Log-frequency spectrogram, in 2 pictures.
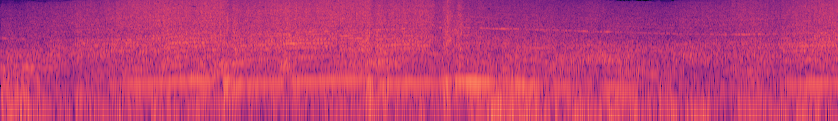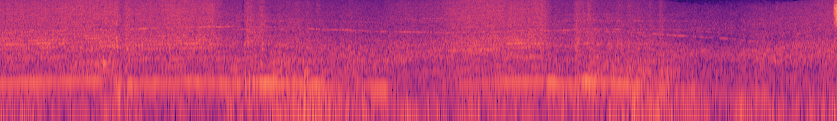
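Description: Onboard a McLaren GT race car at Circuit de Barcelona-Catalunya during a GT Challenge race, with the engine droning loudly and continuously as its pitch rises and falls through gear changes and corners, and no talk.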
